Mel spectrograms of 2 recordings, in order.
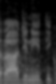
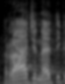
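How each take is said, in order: First: राजनीतिक said as raj-nee-tik, with a long "ee"; correct form. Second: राजनैतिक said as raj-nai-tik, with the "nai" vowel; wrong form. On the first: Teacher gives students the correct word, saying rajneetik. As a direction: give राजनीतिक a clear "नी", rajneetik. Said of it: "राजनीतिक होता है शब्द". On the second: Teacher shows students the wrong spelling, saying rajnaitik. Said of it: "राजनैतिक नहीं होता है". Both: Shown as a demonstration.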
